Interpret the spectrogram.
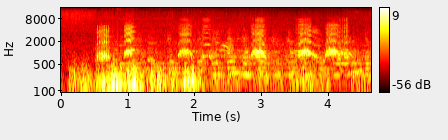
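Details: White-naped cranes, arriving in October on harvested rice fields of the Cheorwon plain, Korea, after a 2,000 km flight from Siberia to winter, give loud trumpeting calls, about eight in under five seconds, in irregular bursts over a steady low rumble.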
